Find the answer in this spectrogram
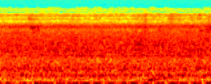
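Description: Steady low hum under a faint even hiss of room noise, with no clicks, taps or calls.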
